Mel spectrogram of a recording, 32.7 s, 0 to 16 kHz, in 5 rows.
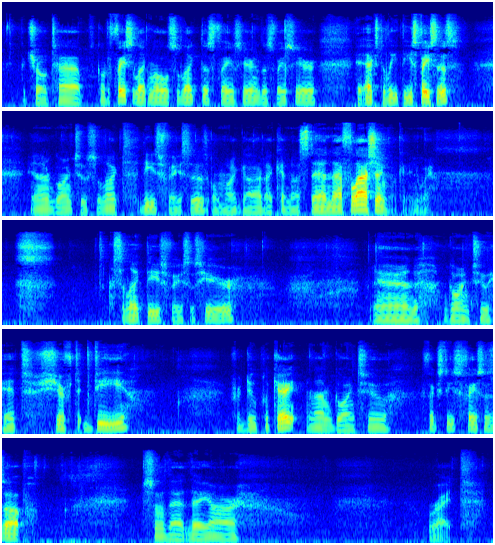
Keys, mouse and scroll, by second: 0.1 ctrl+t, 1.5-4.8 right drag, 2.0-4.5 middle drag, 2.4 z, 3.8 x, 6.5 x, 6.5 middle click, 6.5-12.5 right drag, 8.2 ctrl+z, 11.5 ctrl+z, 11.9 middle click, 12.7 middle click, 13.0 middle click, 13.2 middle click, 13.6 middle click, 15.0-19.0 right drag, 16.6-21.2 middle drag, 21.4 middle click, 23.4-26.2 shift+middle drag, 25.6-27.3 right drag, 28.1 g.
